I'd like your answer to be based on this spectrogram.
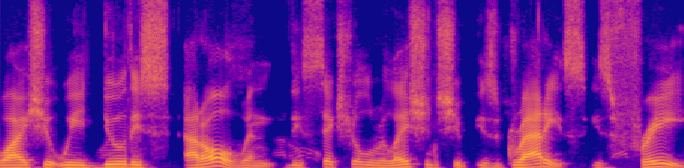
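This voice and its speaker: A man with an Iranian accent talks at a fairly slow pace and medium pitch, with ordinary pitch variation and hardly any pauses. His loudness swings widely, and the sound is dry and close with no echo. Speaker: caller. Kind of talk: casual phone chat. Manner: halting, hesitant.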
